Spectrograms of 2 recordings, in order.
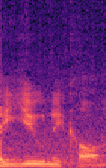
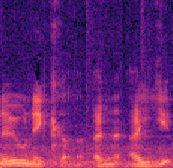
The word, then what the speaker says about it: unicorn: An unicorn. Yeah, I suppose it's because it's pronounced with a Y, isn't it? Not a U.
